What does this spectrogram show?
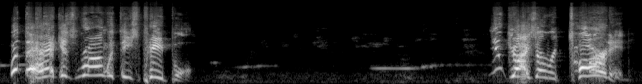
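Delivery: high, loud disbelief; real indignant yelling; outraged shouting. Real, not acted. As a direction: burst out in furious incredulity. Outraged reaction to the message.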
